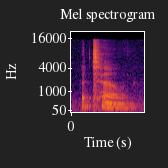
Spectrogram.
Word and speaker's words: atone: Even though in atone it comes between two vowel sounds, the first rule overrides it. Because it is beginning the stressed syllable, it is pronounced T as a real T.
